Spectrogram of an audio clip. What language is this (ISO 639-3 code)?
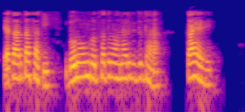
mar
